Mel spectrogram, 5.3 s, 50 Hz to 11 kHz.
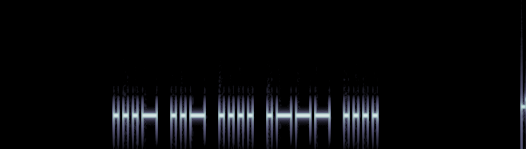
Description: Morse code, heard as a keyed tone, about 25 wpm, 700 Hz. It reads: VUHJH
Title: Five Challenging Letter-Number Combinations 25wpm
